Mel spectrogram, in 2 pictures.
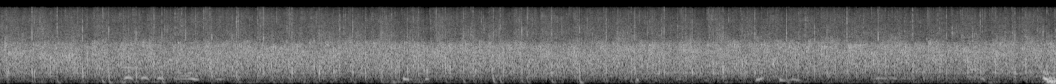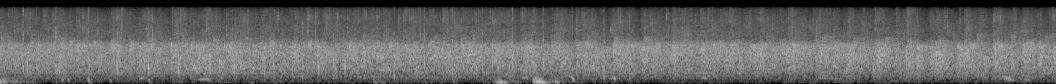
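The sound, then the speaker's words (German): Sustained applause from a live audience, a dense, steady wash of clapping that fills the whole stretch at an even, loud level, with a few faint voices mixed underneath. “Also wir bedanken uns mit einem großen Applaus oh ja.”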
